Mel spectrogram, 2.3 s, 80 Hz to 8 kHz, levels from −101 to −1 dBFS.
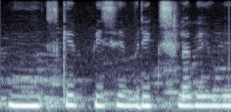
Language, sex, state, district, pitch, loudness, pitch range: Hindi, male, Bihar, West Champaran, 250 Hz, -11 LUFS, 245-260 Hz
